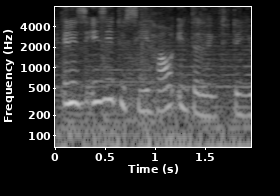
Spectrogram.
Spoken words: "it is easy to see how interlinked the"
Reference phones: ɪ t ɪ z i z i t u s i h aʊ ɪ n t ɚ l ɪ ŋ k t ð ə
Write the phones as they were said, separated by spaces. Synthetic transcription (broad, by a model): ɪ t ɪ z i z i t u s i h aʊ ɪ n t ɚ l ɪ k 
